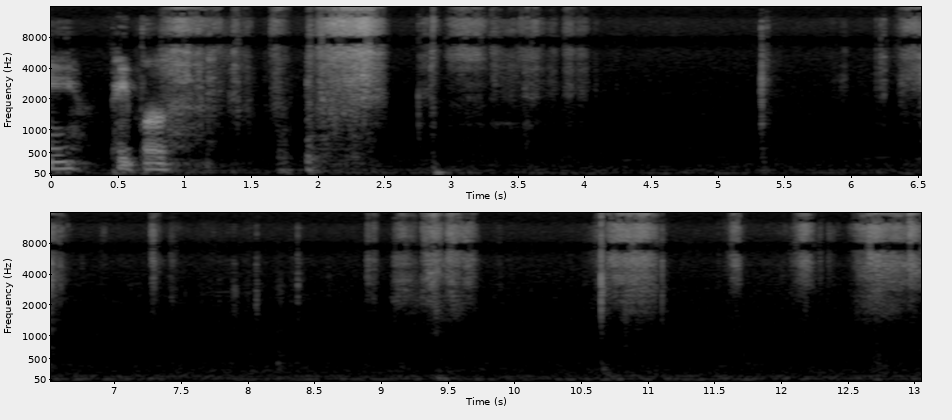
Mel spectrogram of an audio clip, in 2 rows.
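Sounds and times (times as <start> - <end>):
paper rustling: 0.9 - 4.1.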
